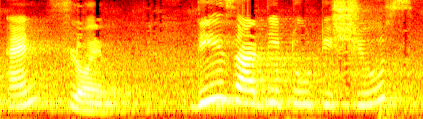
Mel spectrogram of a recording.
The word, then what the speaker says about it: phloem: Remember its pronunciation, it is xylem and phloem.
